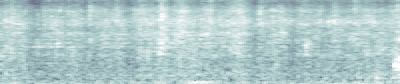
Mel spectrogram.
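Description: Plastic mailer bag rustling and crinkling as it is handled and torn open.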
